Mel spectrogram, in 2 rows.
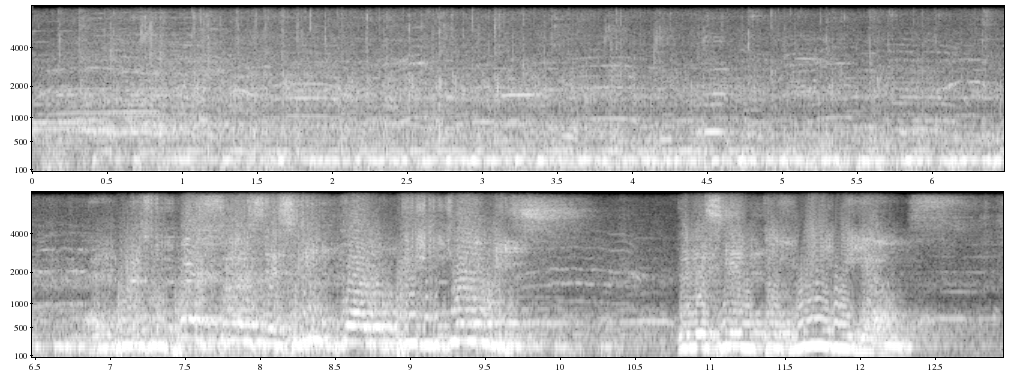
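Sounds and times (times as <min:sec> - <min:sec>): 
audience applause: 0:00.0 - 0:07.7
audience cheering: 0:00.0 - 0:11.5
speech: 0:10.8 - 0:12.5.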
